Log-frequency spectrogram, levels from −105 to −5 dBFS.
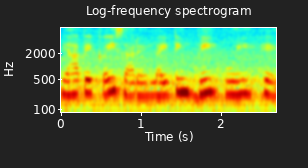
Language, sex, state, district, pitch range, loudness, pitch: Hindi, female, Uttar Pradesh, Hamirpur, 220-245 Hz, -16 LUFS, 230 Hz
